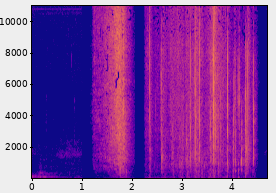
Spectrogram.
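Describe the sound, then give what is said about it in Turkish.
A paper envelope is torn open: a long, swelling rasp of tearing paper, a brief pause, then a busy stretch of crackling and crinkling as the paper is handled. “Zarfı açabilirim artık.”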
